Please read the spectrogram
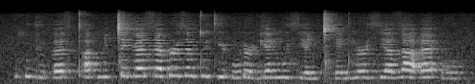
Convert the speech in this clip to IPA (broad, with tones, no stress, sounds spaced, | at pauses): sʷ ʌ˧ ɡʲ u˨ ʔ ɜ˨˦ s tʼ a˧ f ɲ ʌ˧ ǀ e˦ ɡ æ˦ s æ˦ p ə˞˦ z ɜ˦ tʷ ɛ˦ tʲ ə˞˧ ʔ u˨˦ ɾ ə˞˨ ɡʲ æ˦ ŋ u˧ sʲ ɜ˨ ɲ ǀʰ e˨˦ d ŋ ə˞˧ sʲ a˧ z a˦˨ ʔ æ˦ ʔ u˧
